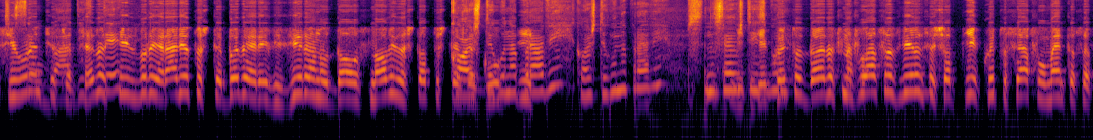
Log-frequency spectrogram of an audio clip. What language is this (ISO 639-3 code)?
bul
